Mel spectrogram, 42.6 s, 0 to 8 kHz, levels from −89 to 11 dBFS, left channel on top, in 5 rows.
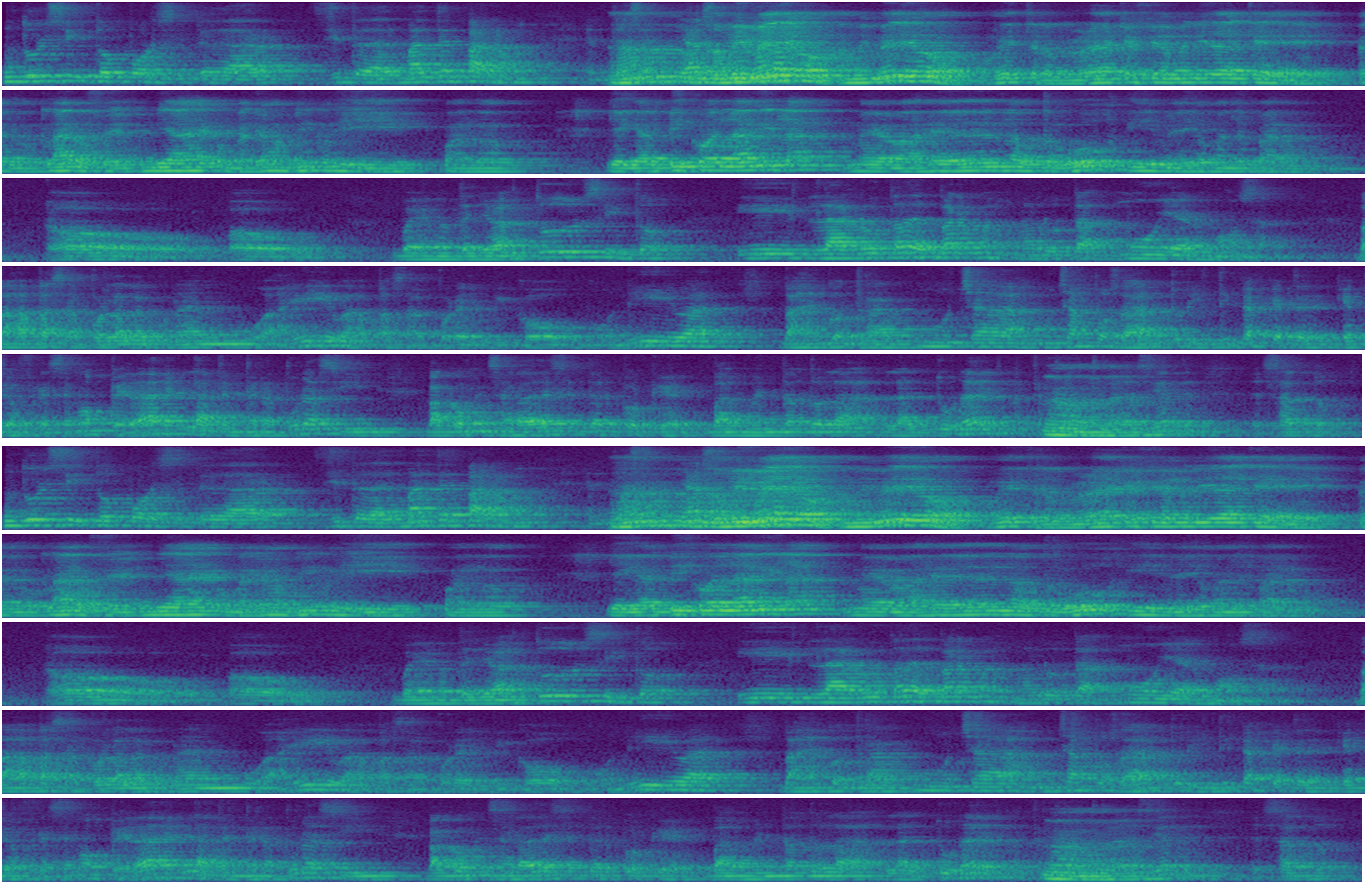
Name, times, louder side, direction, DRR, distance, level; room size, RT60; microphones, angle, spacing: voice 1, 0.0-1.7 2.0-3.3 3.6-5.0 17.3-19.0 19.5-21.2 21.6-25.0 25.5-30.0 30.4-36.4 36.7-41.6 41.9-42.4, left 1 dB, 10° left, -4 dB, 3.7 m, -27 dB
voice 2, 3.8-11.7 12.3-16.8 40.6-41.3, equal, 40° left, -5 dB, 2.6 m, -20 dB
14.5 x 12.0 x 4.9 m, 1.0 s
head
